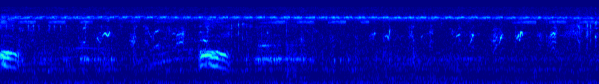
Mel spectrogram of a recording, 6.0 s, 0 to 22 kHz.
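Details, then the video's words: Sand martin (bank swallow) in paddyfields in Selangor, Malaysia, on 24 December 2023, giving two harsh, buzzy notes about two seconds apart, with faint high twittering and a steady low rumble behind. "Bank Swallow"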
